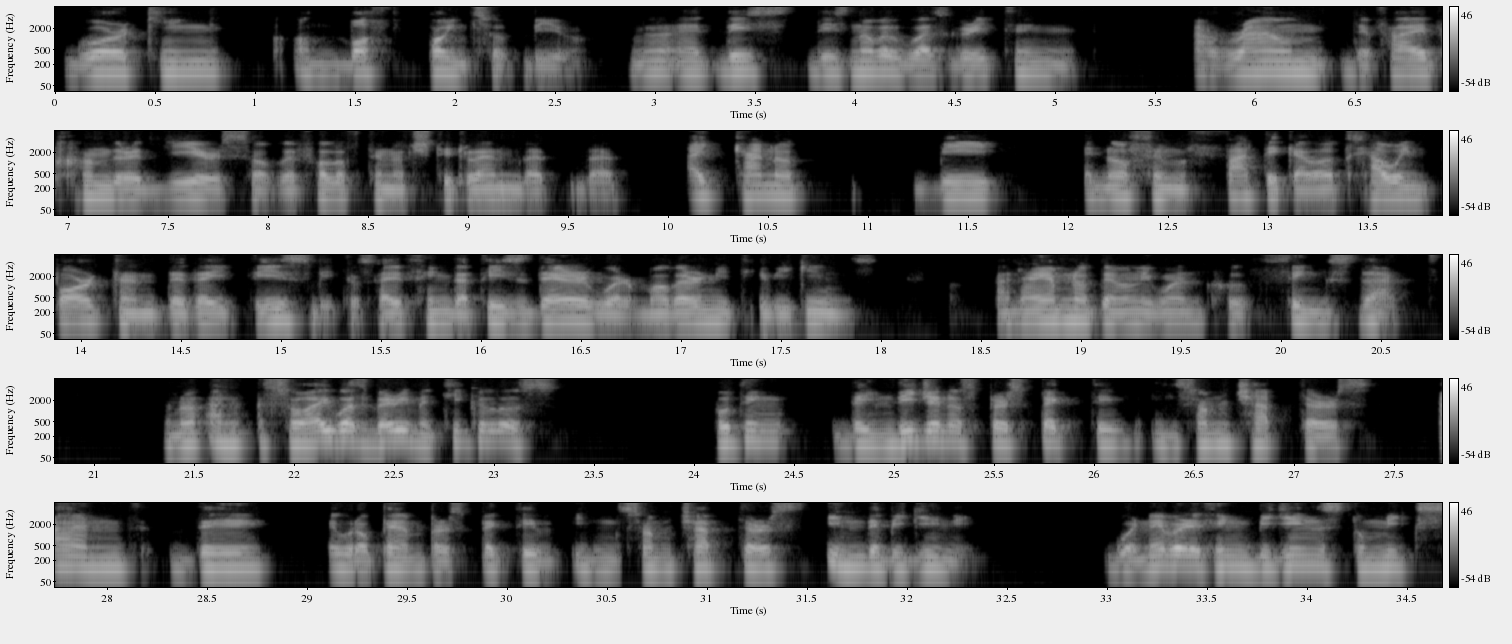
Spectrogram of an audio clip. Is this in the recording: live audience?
no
